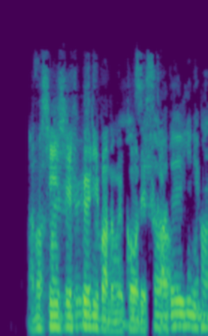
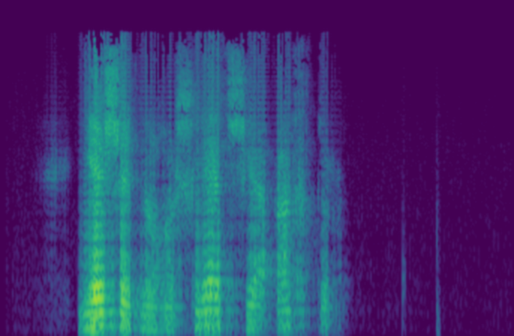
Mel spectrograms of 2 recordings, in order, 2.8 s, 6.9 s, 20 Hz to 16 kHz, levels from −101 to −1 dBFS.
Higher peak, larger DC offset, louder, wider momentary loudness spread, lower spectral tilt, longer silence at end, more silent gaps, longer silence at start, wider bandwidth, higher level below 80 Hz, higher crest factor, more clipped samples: about the same, -6 dBFS vs -6 dBFS; neither; first, -24 LUFS vs -27 LUFS; second, 5 LU vs 23 LU; first, -6 dB/octave vs -4.5 dB/octave; second, 0 s vs 2.45 s; neither; second, 0.4 s vs 1.05 s; second, 9.2 kHz vs 11.5 kHz; about the same, -54 dBFS vs -50 dBFS; about the same, 20 dB vs 24 dB; neither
